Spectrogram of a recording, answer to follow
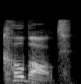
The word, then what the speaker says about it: Cobalt: go to the word Cobalt okay stress the beginning of the word Cobalt Cobalt there good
